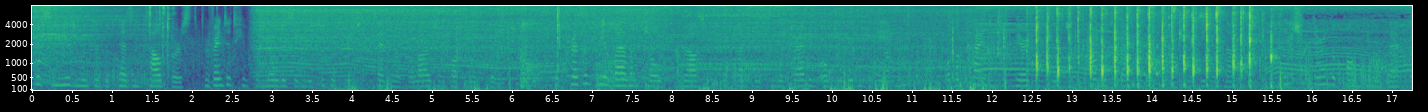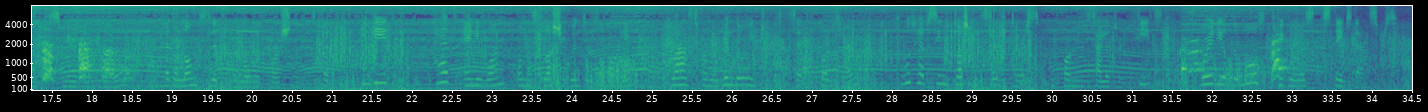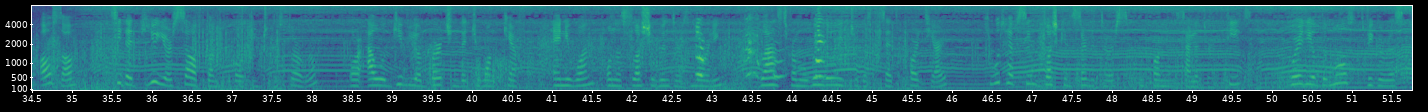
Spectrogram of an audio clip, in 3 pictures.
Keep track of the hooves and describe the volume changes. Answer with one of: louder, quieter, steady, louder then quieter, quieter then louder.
louder.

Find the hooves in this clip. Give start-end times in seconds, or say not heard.
3.8-15.9.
